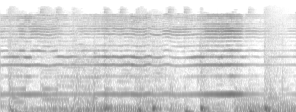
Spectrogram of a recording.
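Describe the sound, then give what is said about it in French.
A mosquito's thin, high-pitched whine drones steadily, wavering slightly in pitch as it hovers at bedtime, with no voices present. “Ah, l'insupportable zonzonnement du moustique qui vous rend fou toute la nuit, sans compter les piqûres.”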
